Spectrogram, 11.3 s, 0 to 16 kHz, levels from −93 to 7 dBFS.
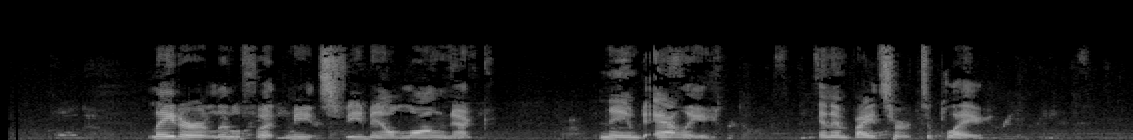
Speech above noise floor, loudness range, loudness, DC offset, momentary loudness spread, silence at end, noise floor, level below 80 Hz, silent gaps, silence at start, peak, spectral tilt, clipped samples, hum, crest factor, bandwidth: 34 dB; 4 LU; -30 LUFS; under 0.1%; 18 LU; 0.8 s; -64 dBFS; -88 dBFS; none; 0.55 s; -12 dBFS; -2 dB/octave; under 0.1%; none; 20 dB; 11.5 kHz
